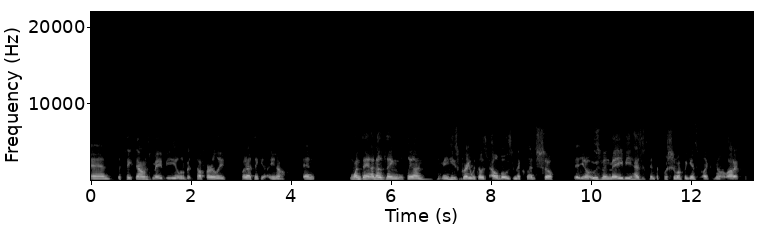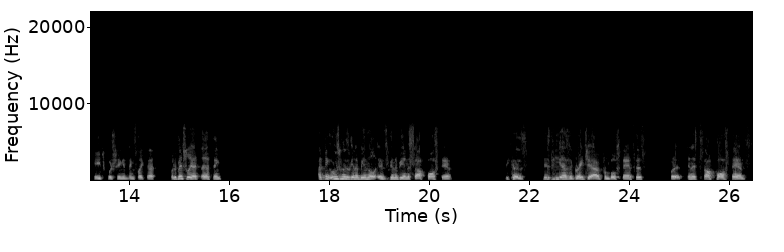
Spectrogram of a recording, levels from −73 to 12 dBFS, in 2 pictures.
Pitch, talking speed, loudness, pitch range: 155 Hz, 210 wpm, -24 LUFS, 145-175 Hz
